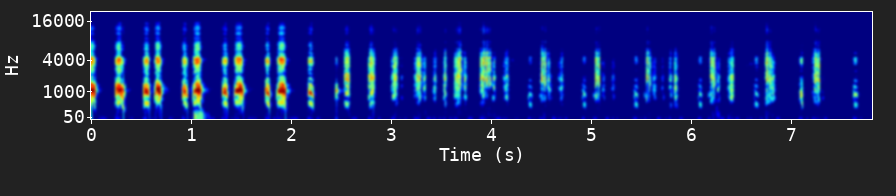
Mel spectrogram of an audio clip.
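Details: Female chukar partridge kept for hunting begins with strong, rhythmic chuk clucks, then shifts to a looser, irregular scatter of shorter, higher, scratchier notes continuing to the end.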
